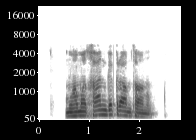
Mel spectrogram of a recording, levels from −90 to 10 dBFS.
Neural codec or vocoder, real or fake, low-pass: none; real; 5.4 kHz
